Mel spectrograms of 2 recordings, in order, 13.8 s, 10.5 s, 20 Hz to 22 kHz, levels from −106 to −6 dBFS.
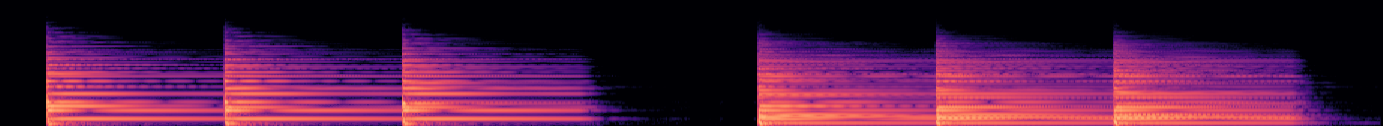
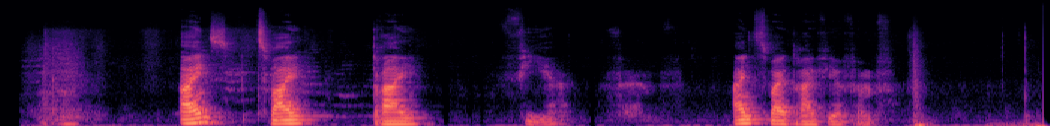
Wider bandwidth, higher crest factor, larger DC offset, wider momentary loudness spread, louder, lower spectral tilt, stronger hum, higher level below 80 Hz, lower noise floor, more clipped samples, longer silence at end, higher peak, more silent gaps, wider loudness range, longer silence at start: second, 6.6 kHz vs 11.5 kHz; second, 20 dB vs 26 dB; neither; second, 15 LU vs 22 LU; first, -29 LUFS vs -33 LUFS; about the same, -8.5 dB/octave vs -7.5 dB/octave; neither; about the same, -58 dBFS vs -56 dBFS; first, under -90 dBFS vs -70 dBFS; neither; first, 0.8 s vs 0.05 s; about the same, -10 dBFS vs -12 dBFS; first, 6.89-7.16 s, 7.24-7.54 s vs none; second, 4 LU vs 8 LU; about the same, 0.45 s vs 0.4 s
